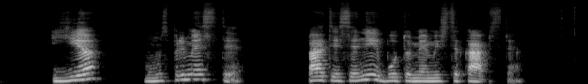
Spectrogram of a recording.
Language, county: Lithuanian, Utena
